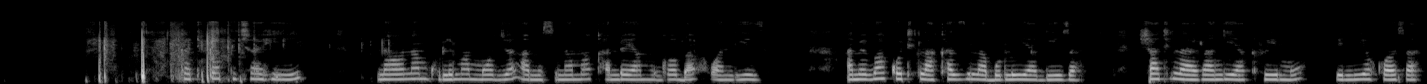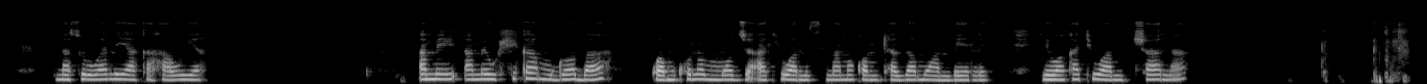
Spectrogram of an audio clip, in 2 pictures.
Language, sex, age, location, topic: Swahili, female, 18-24, Nakuru, agriculture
